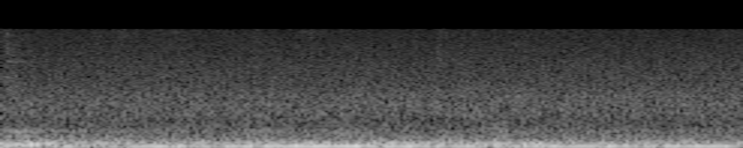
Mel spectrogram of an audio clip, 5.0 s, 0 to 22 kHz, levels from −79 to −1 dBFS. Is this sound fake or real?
real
